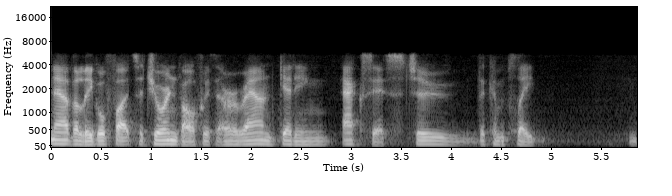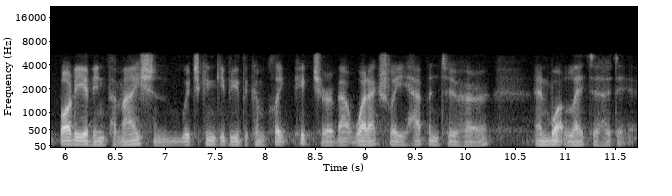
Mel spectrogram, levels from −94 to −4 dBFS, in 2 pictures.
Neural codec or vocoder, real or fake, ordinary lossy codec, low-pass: codec, 16 kHz, about 1 kbps, DyCAST, with the encoder's durations; fake; Opus, 24 kbps; 5.4 kHz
